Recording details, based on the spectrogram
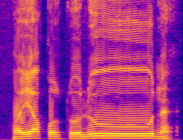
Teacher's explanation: قاف مستعلیہ ہے، پر پڑھا جائے گا، ساکن بھی ہے، اس پر قلقلہ بھی ہوگا۔ لو واو مدہ ہے، ایک الف کی مقدار کے برابر کھینچ کر پڑھیں گے۔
